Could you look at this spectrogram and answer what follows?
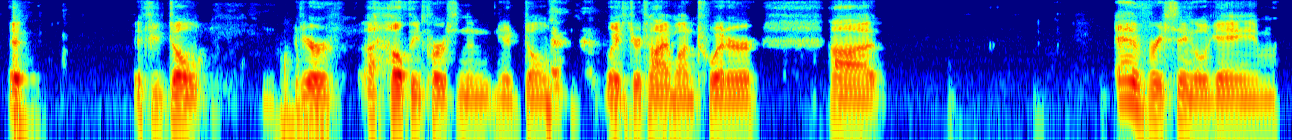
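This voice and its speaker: A man co-hosting a sports podcast, chatting casually in a halting way with lots of filler phrases. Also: on the low side, steady tone, a bit bright, no room sound. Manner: halting, peppered with "you know".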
